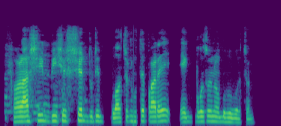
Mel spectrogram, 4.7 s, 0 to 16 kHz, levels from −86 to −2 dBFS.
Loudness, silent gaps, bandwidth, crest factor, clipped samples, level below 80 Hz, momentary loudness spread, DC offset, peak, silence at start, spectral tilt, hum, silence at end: -23 LUFS; 1.75-1.84 s, 2.84-2.99 s; 7.6 kHz; 22 dB; under 0.1%; -62 dBFS; 11 LU; under 0.1%; -2 dBFS; 0.05 s; -6 dB/octave; none; 0.5 s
